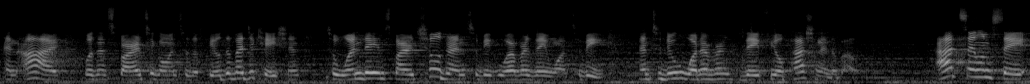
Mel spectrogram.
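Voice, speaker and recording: A woman's voice: fairly high pitch, a bit bright, big-room sound, rough recording. A young woman from the Dominican Republic, a student, giving a sincere prepared speech at a campaign event. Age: young adult. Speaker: student speaker.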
